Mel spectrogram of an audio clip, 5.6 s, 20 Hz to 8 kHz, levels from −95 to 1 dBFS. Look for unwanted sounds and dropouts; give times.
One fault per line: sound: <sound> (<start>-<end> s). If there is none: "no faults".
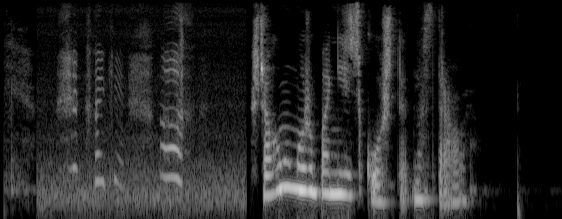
sound: laugh (0.6-2.1 s)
